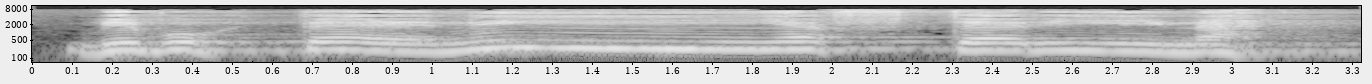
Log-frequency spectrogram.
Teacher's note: عندك كسرتين وبعد الكسرتين حرف الياء، والياء من حرف الإدغام، هنا في غنة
